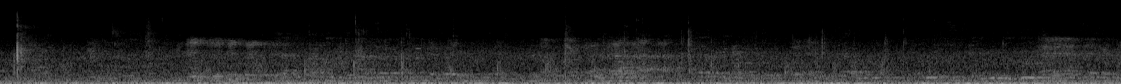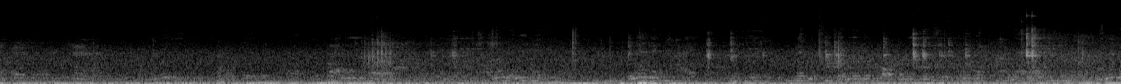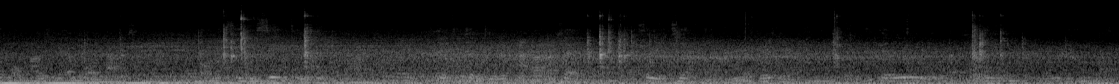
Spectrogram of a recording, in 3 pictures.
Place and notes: berlin: friedelstraße - the city, the country & me: night-time ambience
night owls, waitress of a café securing the tables and chairs outside with cables, cars passing by
the city, the country & me: february 27, 2014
